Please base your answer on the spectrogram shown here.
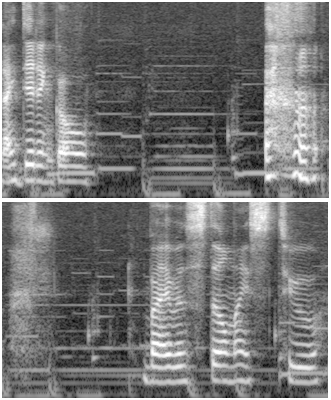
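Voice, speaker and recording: A soft-spoken young woman from Canada, casually telling stories about her school years in a rambling, self-deprecating way while she draws, with light music playing behind her. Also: mid-range voice. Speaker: vlogger. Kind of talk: casual storytelling over drawing.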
